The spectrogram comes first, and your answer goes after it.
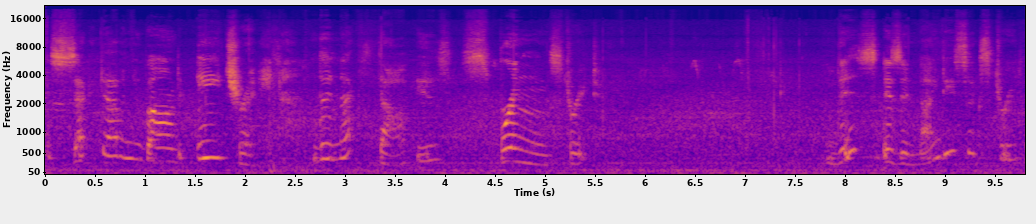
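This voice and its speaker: A very high-pitched woman delivers automated-style train announcements at a slow pace, over clear vehicle noise. Her phrasing is formulaic and carefully enunciated, with each piece set apart. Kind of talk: scripted automated transit announcements. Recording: noisy recording with train rumble. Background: train ambience and vehicle noise.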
